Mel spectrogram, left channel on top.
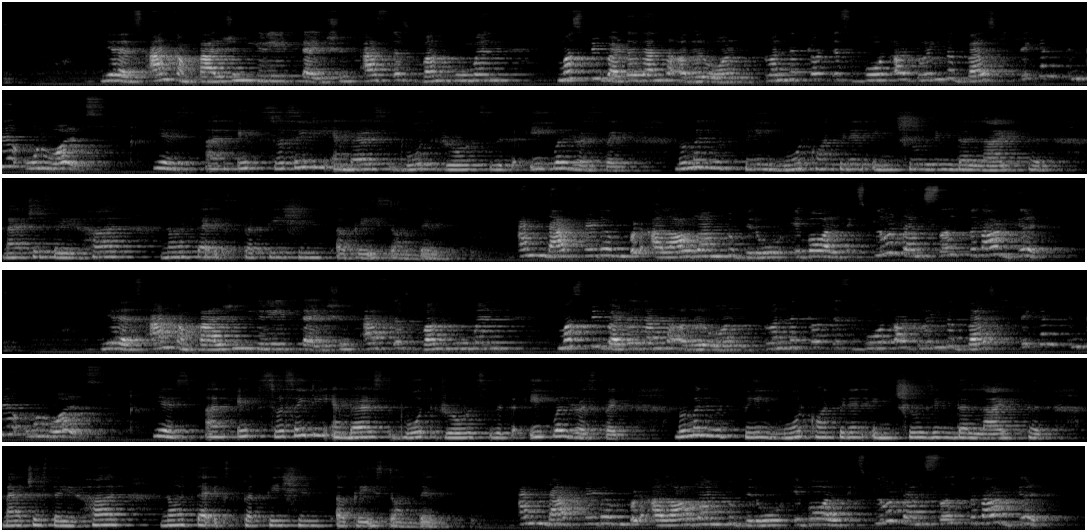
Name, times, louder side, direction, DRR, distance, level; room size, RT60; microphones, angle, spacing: voice 1, 1.0-5.1 5.5-11.7 26.9-32.0, left 1 dB, 30° left, -1 dB, 1.0 m, -30 dB
voice 2, 12.4-26.1, right 3 dB, 75° right, 1 dB, 0.6 m, -32 dB
12.0 x 8.2 x 2.4 m, 0.90 s
head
